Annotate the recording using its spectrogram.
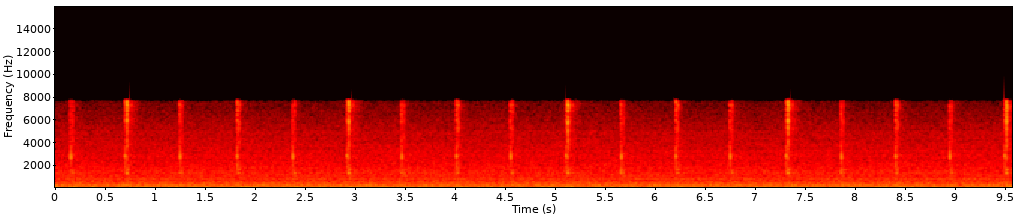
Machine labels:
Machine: valve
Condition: normal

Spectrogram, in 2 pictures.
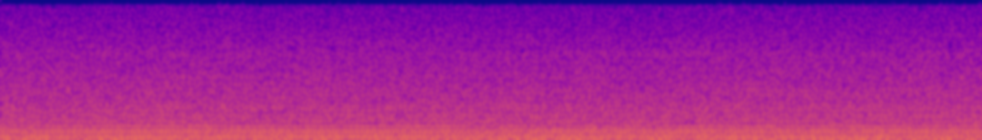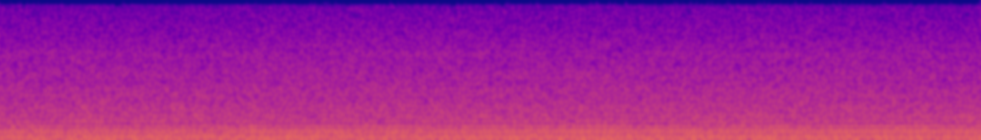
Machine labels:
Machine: fan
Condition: abnormal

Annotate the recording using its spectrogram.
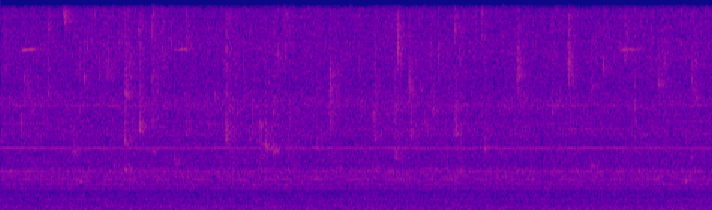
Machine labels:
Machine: pump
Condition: normal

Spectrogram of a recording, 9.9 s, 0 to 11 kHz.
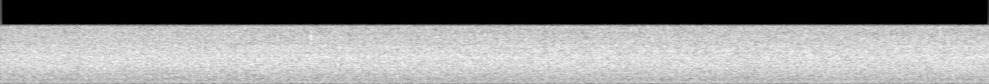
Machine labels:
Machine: pump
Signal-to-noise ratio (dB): 0 dB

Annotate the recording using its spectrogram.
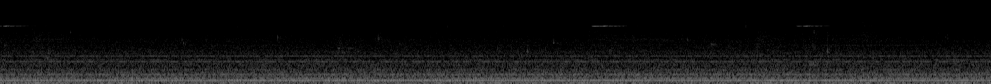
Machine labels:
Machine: pump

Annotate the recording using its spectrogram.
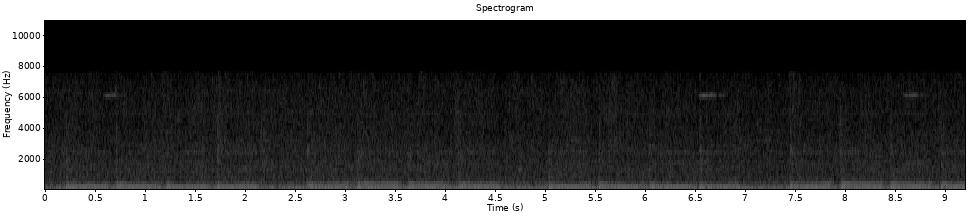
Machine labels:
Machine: slide rail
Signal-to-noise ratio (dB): 6 dB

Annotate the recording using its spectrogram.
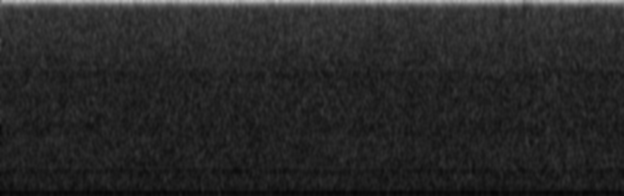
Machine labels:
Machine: pump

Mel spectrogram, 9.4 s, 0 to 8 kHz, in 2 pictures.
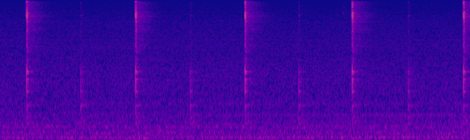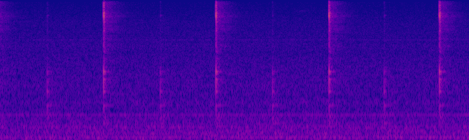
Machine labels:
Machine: valve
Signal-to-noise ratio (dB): 6 dB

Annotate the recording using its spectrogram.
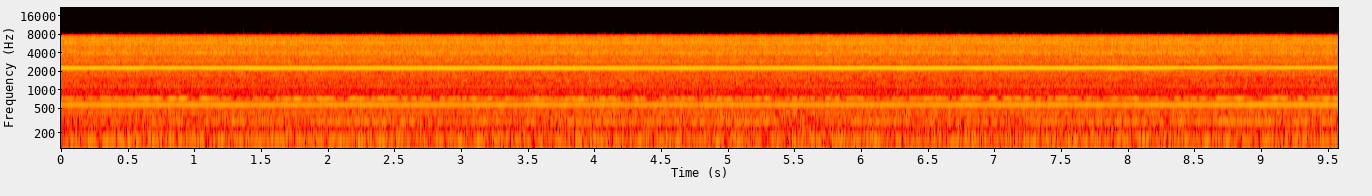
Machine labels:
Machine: pump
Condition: normal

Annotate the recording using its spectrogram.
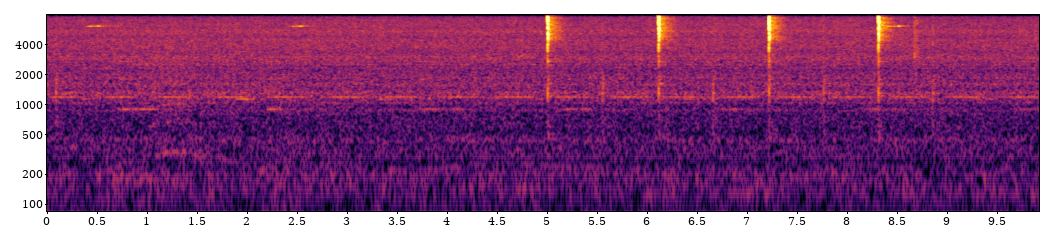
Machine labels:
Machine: valve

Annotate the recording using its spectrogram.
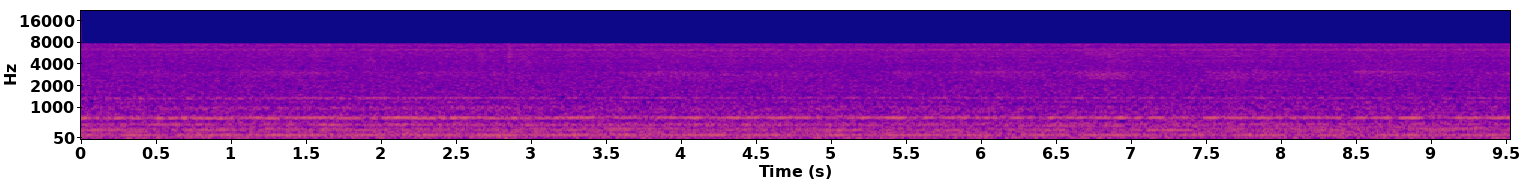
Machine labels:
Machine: fan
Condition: normal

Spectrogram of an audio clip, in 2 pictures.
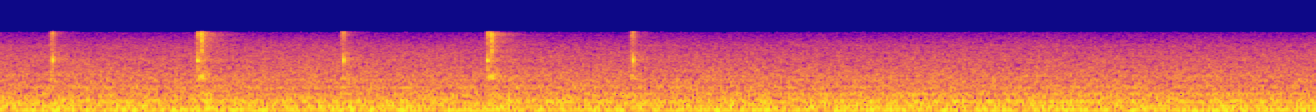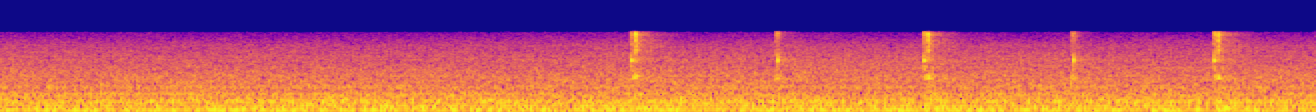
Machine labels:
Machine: valve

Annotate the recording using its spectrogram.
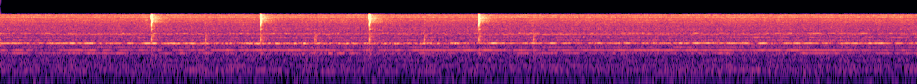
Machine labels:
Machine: valve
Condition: normal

